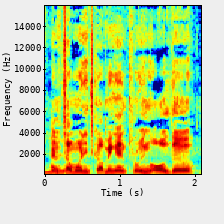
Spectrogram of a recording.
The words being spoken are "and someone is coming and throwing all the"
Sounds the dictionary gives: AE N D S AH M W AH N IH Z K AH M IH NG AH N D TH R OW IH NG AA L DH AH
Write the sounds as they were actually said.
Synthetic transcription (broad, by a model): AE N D S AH M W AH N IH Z K AH M IH NG AH N D T R OW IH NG AA L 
